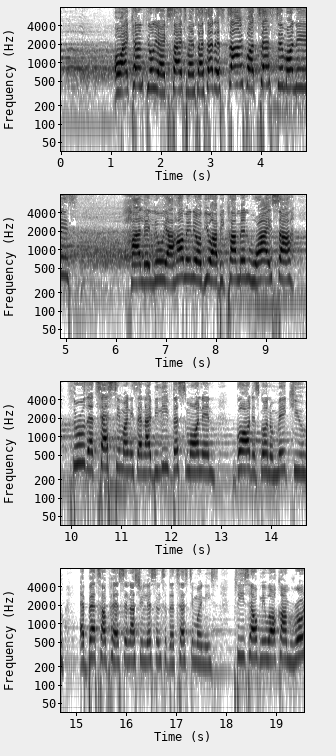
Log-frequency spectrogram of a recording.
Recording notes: Preached at the First Love Church.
